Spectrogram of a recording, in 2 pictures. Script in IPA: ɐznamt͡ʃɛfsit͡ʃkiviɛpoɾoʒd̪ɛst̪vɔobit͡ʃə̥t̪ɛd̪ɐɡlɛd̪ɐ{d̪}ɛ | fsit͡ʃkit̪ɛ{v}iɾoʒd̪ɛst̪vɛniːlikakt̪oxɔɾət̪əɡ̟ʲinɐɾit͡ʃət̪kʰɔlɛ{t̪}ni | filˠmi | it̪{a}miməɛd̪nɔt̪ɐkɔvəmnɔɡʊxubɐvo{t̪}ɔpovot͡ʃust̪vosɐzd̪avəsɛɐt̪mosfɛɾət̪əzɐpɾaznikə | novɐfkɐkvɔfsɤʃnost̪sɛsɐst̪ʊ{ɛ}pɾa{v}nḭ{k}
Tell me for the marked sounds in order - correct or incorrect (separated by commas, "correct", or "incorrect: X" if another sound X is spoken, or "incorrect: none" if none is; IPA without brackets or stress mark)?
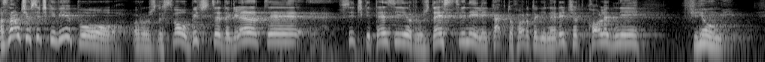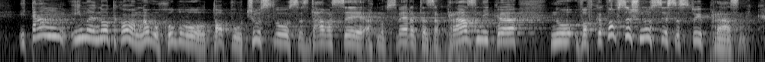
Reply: incorrect: t̪, incorrect: z, incorrect: d̪, correct, correct, incorrect: i, incorrect: z, correct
